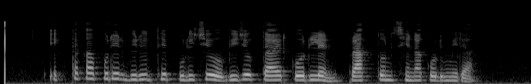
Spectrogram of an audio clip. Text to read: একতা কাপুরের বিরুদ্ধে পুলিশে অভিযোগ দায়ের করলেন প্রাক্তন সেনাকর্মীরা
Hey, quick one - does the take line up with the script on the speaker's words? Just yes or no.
yes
